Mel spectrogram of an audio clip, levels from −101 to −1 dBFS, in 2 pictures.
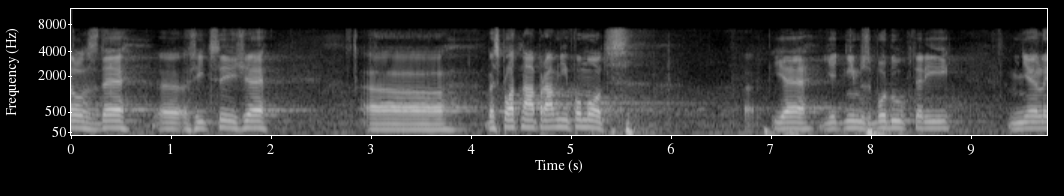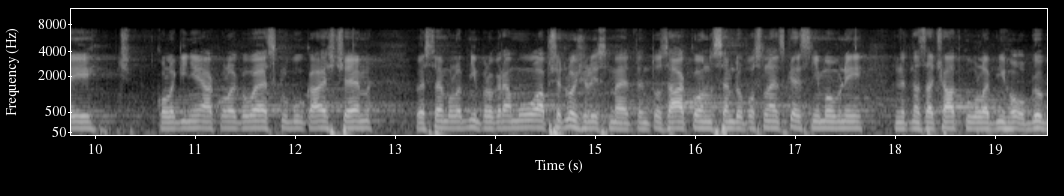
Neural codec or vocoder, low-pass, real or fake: none; 7.2 kHz; real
